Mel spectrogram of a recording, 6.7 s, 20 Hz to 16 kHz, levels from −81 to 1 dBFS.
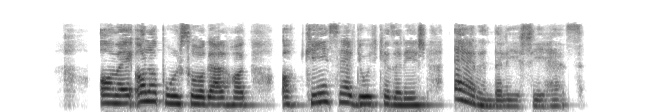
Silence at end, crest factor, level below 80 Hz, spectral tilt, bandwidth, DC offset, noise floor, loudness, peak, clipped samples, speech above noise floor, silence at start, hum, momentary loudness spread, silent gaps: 0.85 s; 16 dB; -58 dBFS; -5.5 dB/octave; 8.2 kHz; under 0.1%; under -90 dBFS; -17 LUFS; -2 dBFS; under 0.1%; over 74 dB; 0.65 s; none; 12 LU; none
